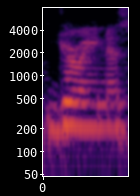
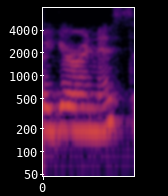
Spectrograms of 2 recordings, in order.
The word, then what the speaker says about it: Uranus: last year which is the planet of uranus or uranus however you want to pronounce it that is already in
